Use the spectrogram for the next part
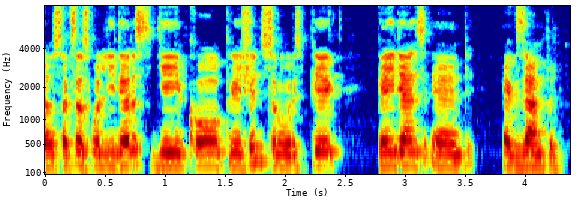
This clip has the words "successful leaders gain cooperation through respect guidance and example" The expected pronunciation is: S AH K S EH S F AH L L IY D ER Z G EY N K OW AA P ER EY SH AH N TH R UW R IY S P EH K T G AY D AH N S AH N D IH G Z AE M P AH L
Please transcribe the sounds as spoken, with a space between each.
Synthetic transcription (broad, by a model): S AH K S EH S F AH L L IY D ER S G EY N K OW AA P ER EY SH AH N S R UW R IY S P EH K T G AY D AH N S AH N D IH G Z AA M P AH L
